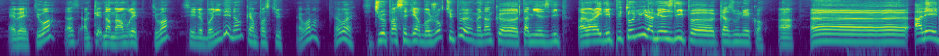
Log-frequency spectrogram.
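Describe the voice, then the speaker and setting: A man's voice: on the high side, no room sound. A man chatting casually on a live stream, rambling and reading chat messages aloud. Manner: rambling, reads chat aloud, frequent fillers.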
